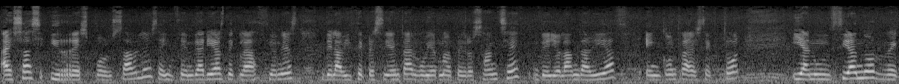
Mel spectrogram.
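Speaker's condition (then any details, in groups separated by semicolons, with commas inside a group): No condition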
